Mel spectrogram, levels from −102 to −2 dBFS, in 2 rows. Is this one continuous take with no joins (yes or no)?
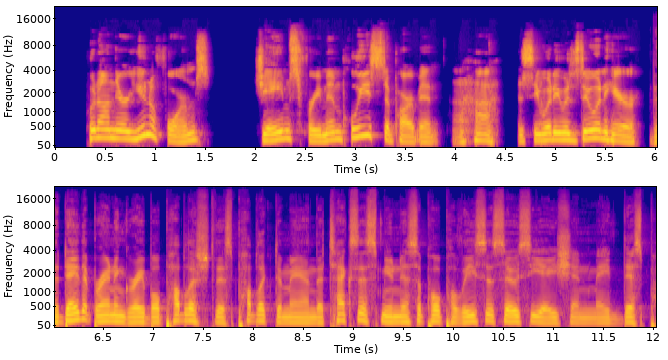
no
